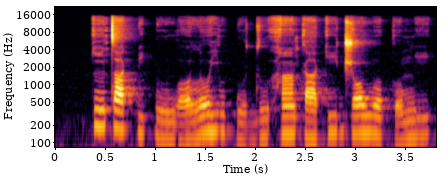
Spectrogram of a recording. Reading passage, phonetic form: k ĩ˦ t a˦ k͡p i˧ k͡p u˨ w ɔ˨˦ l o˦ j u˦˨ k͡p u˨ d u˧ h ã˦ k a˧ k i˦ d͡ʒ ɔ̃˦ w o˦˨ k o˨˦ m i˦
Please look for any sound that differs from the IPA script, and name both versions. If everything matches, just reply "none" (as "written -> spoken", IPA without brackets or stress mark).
ɔ̃˦ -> ɔ˦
